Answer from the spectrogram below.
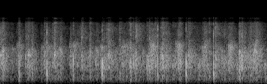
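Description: A crowd in Las Talas, Caucete, applauds public health staff steadily, many hands clapping in a dense, continuous patter with sharp individual claps poking through, moderately loud throughout.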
